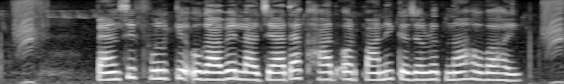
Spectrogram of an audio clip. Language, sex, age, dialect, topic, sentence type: Magahi, female, 36-40, Western, agriculture, statement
